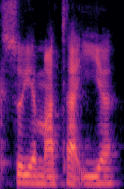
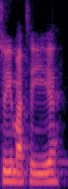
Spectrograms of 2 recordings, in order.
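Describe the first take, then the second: First: The name is said slowly, every vowel sounded. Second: The name is said quickly, vowels run together. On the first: "enunciate every single like" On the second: "like quicker"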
